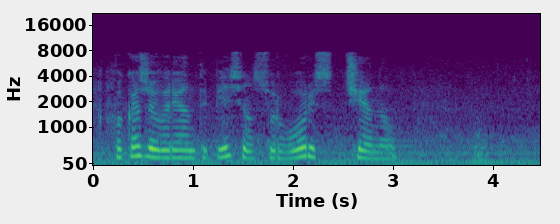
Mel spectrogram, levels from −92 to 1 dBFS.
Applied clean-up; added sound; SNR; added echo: none; none; none; none.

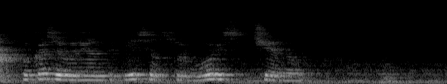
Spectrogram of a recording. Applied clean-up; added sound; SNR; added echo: none; none; none; reverberation time 0.6 s.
